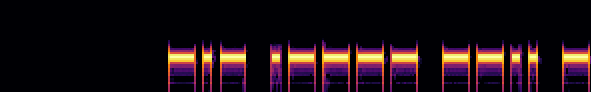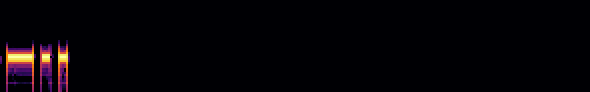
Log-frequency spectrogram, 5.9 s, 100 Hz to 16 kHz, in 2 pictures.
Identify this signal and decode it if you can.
Morse code, heard as a keyed tone, about 28 wpm, 700 Hz. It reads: K1ZZ
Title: USA Call Signs - 4 Characters - Repeated 2x - 28wpm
